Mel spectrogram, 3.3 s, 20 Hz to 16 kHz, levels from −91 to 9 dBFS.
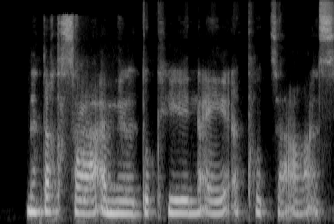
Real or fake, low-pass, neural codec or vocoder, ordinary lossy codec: fake; 14.4 kHz; codec, 44.1 kHz, 3.4 kbps, Pupu-Codec; Opus, 32 kbps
